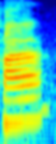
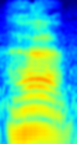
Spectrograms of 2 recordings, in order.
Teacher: ہا گلے کے درمیان سے، ہا گلے کے نیچے والے حصے سے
